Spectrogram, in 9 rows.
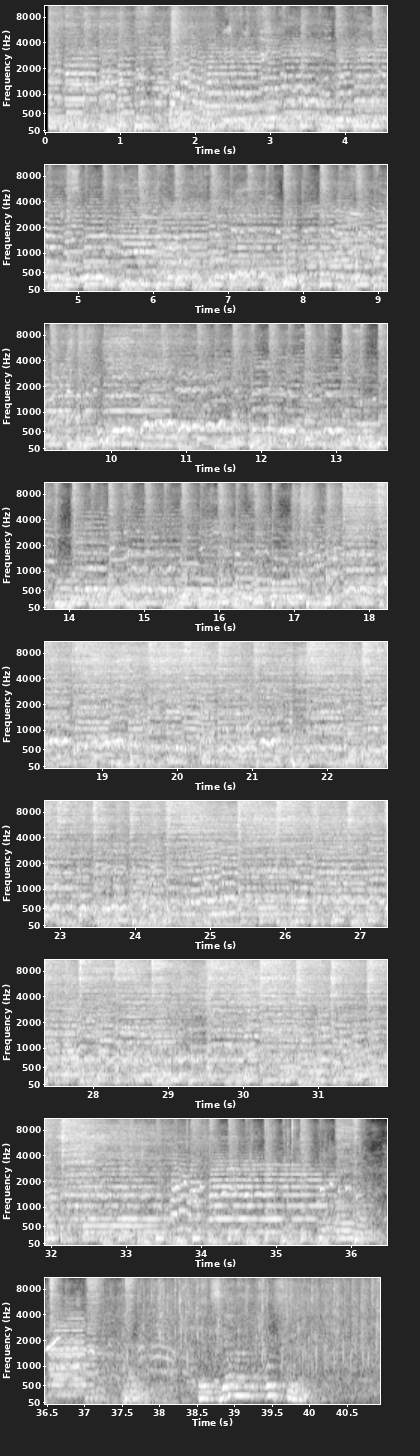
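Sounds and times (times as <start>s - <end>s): instrumental band with steady beat: 0.0s - 39.3s
whistled melody: 35.4s - 37.4s.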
